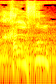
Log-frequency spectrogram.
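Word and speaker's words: خَلَف: খালফুন আরেকটা হল খালাফুন একই শব্দ শুধু উচ্চারণের মধ্যে একটু ভিন্নতা মাঝখানে একটা লাম আছে এই লামটার মধ্যে যদি সাকিন হয় তাইলে হল খালফুন আর যদি লামের মধ্যে জবর হয় তাহলে হল খালাফুন আরবি শব্দ এ খালফুন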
